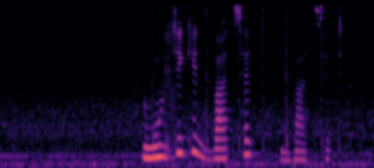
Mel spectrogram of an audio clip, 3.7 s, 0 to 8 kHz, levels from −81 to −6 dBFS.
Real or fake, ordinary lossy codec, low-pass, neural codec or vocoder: real; MP3, 64 kbps; 7.2 kHz; none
